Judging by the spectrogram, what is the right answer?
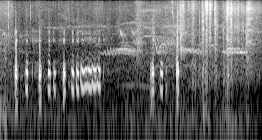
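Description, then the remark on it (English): Chickens clucking at the New Street allotments in a quick, irregular series of short pulsing calls, a brief pause, then a few more clucks over faint background noise. “So that is basically something we do every brew day, cycled up to the New Street allotments, where it's benefiting many gardeners and chickens as well.”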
